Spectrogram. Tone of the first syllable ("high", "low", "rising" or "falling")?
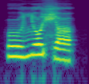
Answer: low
